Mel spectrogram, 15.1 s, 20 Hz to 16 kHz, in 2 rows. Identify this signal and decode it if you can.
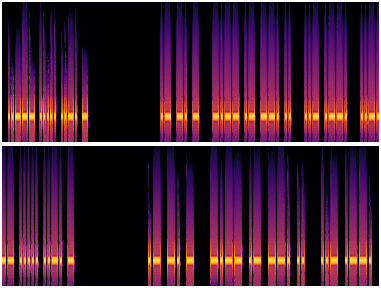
Morse code, heard as a keyed tone, about 33 wpm, 700 Hz. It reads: 25FT ANT YAGI UP 25FT ANT YAGI UP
